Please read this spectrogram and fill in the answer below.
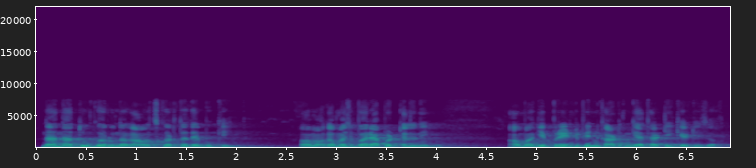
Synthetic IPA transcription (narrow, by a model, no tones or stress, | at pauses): nanat̪ũkəɾũnaɡãʋət͡skəɾt̪ət̪ɛ̃bukiŋɡ | ʋãm̤akamaɕĩbʱəɾjapəʈəlni | a̰wmaɡipɾiɳʈbinkaɽũːnɡʱjɛt̪aʈikeʈid͡za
